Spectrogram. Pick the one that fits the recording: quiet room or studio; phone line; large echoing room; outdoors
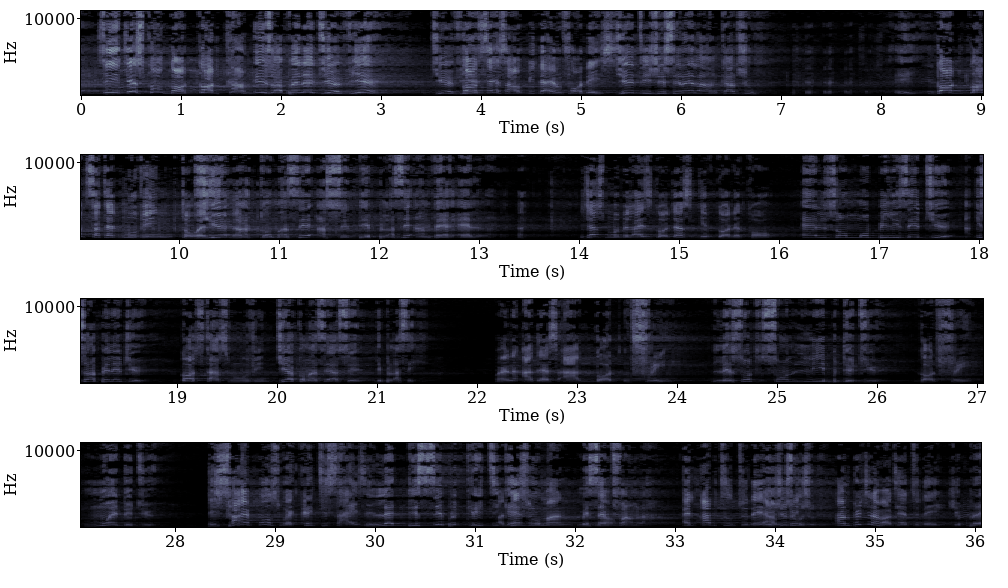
large echoing room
